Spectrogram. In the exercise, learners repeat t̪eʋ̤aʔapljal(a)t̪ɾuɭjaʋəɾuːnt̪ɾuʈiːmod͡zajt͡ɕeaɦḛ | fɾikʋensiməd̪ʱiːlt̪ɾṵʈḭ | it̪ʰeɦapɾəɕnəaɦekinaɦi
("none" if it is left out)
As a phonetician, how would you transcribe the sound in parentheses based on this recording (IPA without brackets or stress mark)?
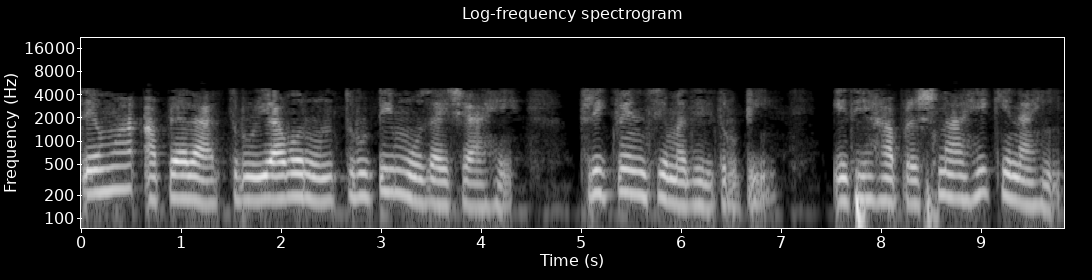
a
